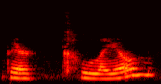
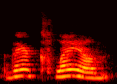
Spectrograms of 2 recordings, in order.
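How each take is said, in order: First: Puzzled question. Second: Said in the usual way. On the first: Shown as a demonstration. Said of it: "is that a phrase that people say".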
